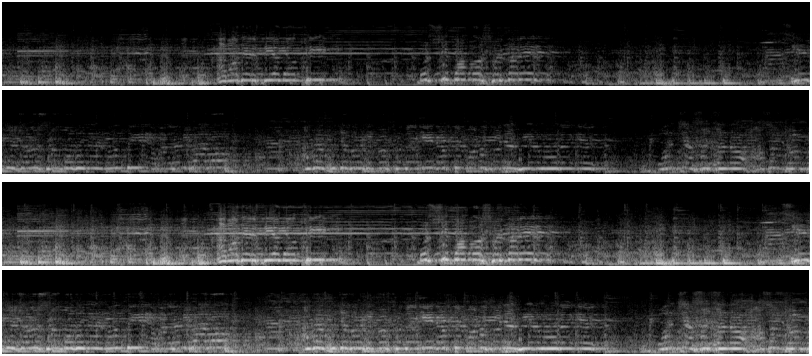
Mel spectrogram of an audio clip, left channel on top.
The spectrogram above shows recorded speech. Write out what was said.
আমাদের প্রিয় মন্ত্রী পশ্চিমবঙ্গ সরকারের সিএসও জনসম্পদ উন্নয়ন মন্ত্রী আমাদের অভিভাবক, আমরা পুজো কমিটির পক্ষ থেকে ডক্টর মনোজ মণ্ডল ভূঁইয়া মহোদয়কে মঞ্চে আসার জন্য, আসন গ্রহণ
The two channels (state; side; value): quieter; left; 9.7 dB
